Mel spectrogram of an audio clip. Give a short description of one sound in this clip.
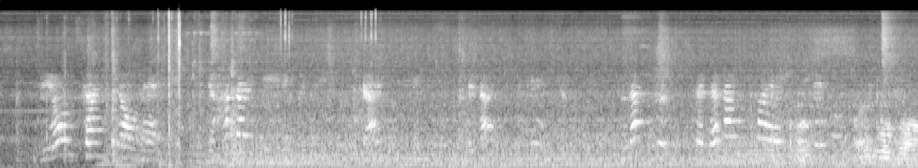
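A car engine idles nearby with a low steady rumble.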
